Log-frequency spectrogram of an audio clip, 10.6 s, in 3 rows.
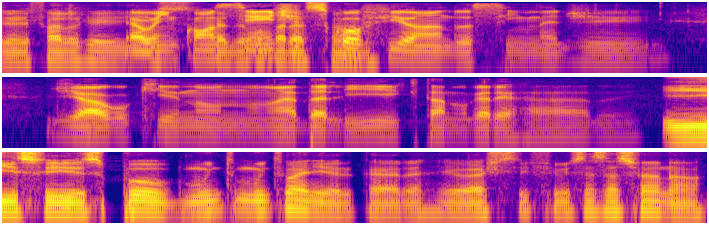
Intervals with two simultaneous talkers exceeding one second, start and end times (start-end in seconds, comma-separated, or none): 0.6-1.9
